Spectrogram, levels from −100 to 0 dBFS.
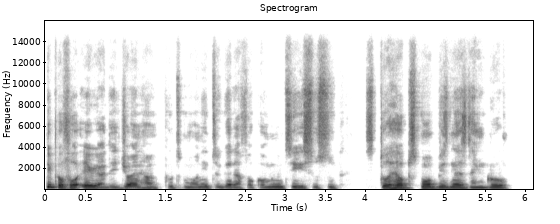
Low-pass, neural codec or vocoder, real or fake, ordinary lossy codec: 14.4 kHz; none; real; none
